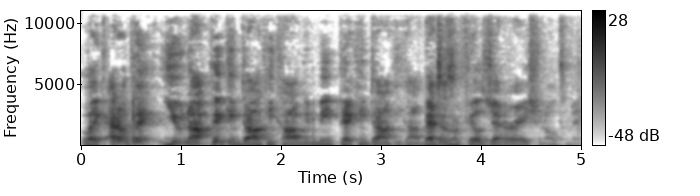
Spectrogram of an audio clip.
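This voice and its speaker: Speaking with an American accent, a man uses a fairly high pitch and lively intonation at a moderate pace. Audible room echo surrounds his voice. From Massachusetts. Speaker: podcast co-host. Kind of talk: casual discussion. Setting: live stream.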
